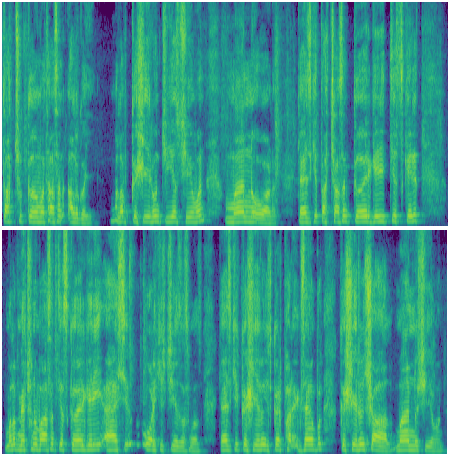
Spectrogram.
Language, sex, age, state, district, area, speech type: Kashmiri, male, 18-30, Jammu and Kashmir, Shopian, rural, spontaneous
